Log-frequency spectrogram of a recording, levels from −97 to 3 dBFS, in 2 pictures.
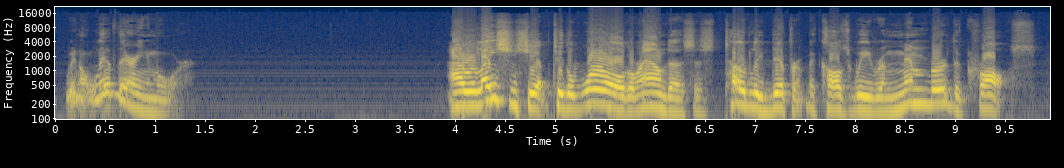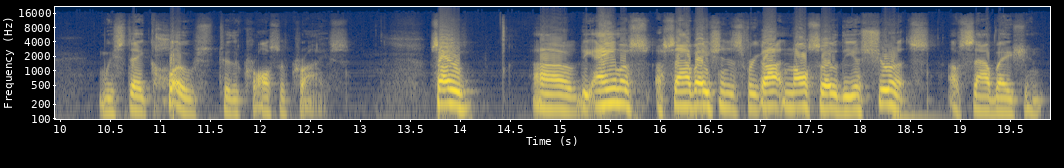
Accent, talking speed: American, 130 wpm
